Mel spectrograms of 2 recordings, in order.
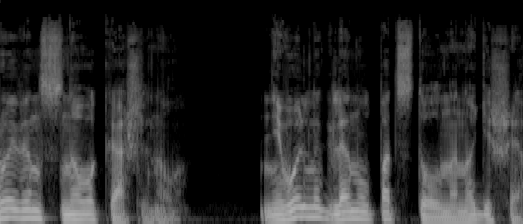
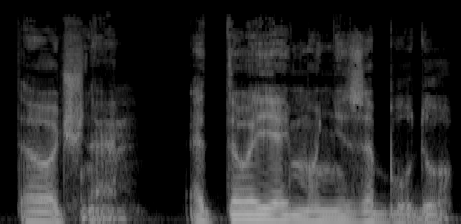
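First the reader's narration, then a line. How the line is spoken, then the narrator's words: Grumbling mutter. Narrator (Russian): буркнул тот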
